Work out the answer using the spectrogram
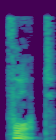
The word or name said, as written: fought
